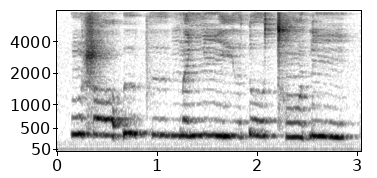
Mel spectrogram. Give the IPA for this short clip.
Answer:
ũɬɔːʔɯ pʰɨːŋ͡mɛ̃ɲĩː jɨɗo tʰɔ̃ ɗĩ

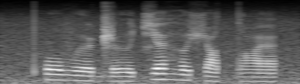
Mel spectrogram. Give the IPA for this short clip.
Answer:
pʰo˧vɘː˨ ɖ͡ʐɘː˨t͡ɕɛ˦ɦə˧ʃɑ˨t dˤæ˨

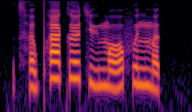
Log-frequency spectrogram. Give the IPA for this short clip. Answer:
t͡sʰɐ˨˧wpʰaː˥kœː˥t͡syː˨˧ mɔː˨˥fɵ˧n mɐ˨k̚

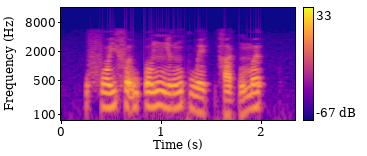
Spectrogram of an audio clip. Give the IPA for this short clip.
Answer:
fo˨˦jfə̰˧˥wʔo˨˦ɲəː˨˦ŋ kwe˨˩k̚ha˨˩k̚ mə˦˥t̚

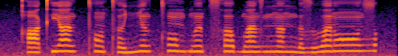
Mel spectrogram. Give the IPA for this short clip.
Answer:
qʰa˩kʰjã˧z tʰɔ̃˧tʰə˩ ɲə̃˧ztʰõ˧ bə̃˧t͡sʰʌ˧bã˧z ŋɐ̃˧ŋə˩zvɐ˥ ɾɔ̃˥z

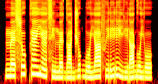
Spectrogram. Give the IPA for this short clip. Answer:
mɛ˧ so˦kɛ̃˦ jɛ̃˧si˨mɛ˨ ɡa˨d͡ʒo˧ɡ͡bo˨ ja˧fi˧ ɾi˦ɾi˦˨ji˨ ɾa˨˦ɡo˧jo˧

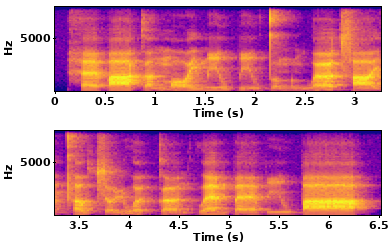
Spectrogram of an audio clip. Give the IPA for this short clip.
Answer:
hɛː˨paː˨˧ kɐ˨˥nmɔː˨˧jmiː˧w piː˨˩wt̪ʊ˨˩ŋʊ˨˩ŋ wœː˥t͡sʰaː˨j t̪ʰɐ˧wt͡sɵ˨˥ɥwɵ˨˥t̚kœː˨˩n kʷɛː˥mpɛː˨piː˨˧wpaː˥

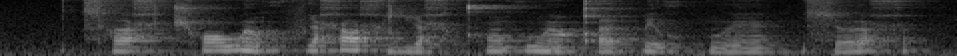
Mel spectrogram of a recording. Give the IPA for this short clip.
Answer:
t͡sʰɐ˩˧˩ħ t͡ʃʰɔ˧˥wɐ̃˩˧˩xʷfi˧˥ħ ɔ˩˧˩ħʎi˩˧˩ħkʰɔ̃˧˥xʷ wœ̃˩˧˩qʼe˧˥ k͡pe˧˥xʷkʷɛ̃˩˧˩ | sœ˩˧˩ħ

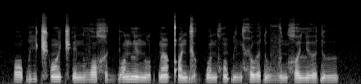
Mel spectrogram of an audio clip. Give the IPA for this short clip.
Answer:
ɔɓit͡ʃʼɔ̃ə̯ t͡ʃʼenvɔχe ɡ͡bɔnlʲõn lok͡pɛ̃qʼũ ɡʲɔk͡pon χũɓinħuə̯ɗu vunχɤlʲɤə̯ ɗɯ

